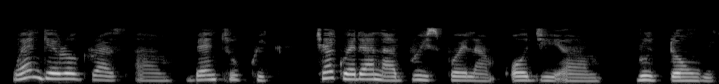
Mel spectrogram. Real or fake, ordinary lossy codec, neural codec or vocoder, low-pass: real; MP3, 24 kbps; none; 5.4 kHz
